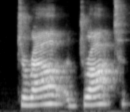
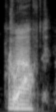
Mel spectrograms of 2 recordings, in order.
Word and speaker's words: Draught: It says Guinness Draught Stout. – Draft. – And it says, enjoy chilled straight from the bottle. Did I say that wrong? Is there something? What did I do? – Draft. – No, there's a drought of Guinness because she's done with it. It's a drought. – Yeah, I know. That's how that's pronounced draft.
